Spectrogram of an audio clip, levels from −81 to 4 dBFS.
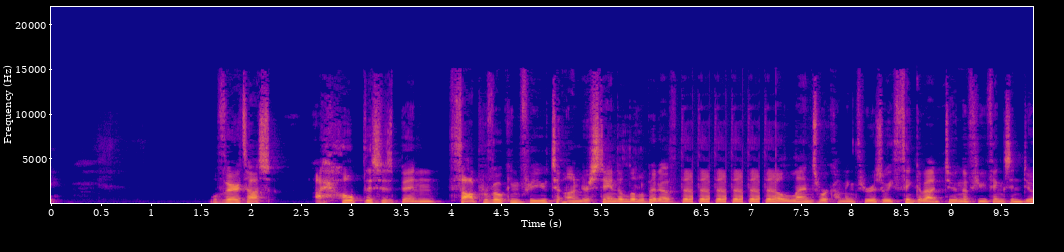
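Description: At 3.69 s the microphone volume steps up: the speech and the background noise behind it jump together by about 5 dB in a single step. The change lands abruptly rather than ramping, which points to automatic gain control in the call software judging the input too quiet and raising the device's capture volume at once. Because both voice and room sound rise together, the fault is in the input level, not the talker moving closer.

From 6.42 s to 7.25 s the audio behaves like a CD stuck on one turn. A segment of about 0.17 s plays five times in a row, each repeat separated by a brief mute where the playback jumps back. The result is a rapid, perfectly regular stutter. This is the signature of a scratch knocking the laser back one track at the same point on every rotation, so the identical fragment keeps returning until the player moves past it.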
